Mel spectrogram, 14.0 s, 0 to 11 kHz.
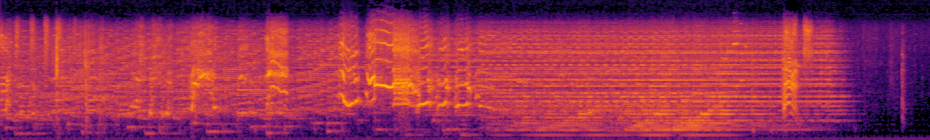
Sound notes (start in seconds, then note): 0.1 Mary crying; 0.1 dramatic music; 5.1 Mary shrieks; 6.7 dramatic music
